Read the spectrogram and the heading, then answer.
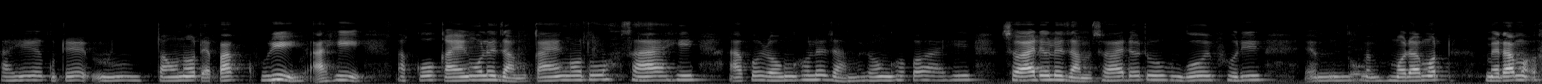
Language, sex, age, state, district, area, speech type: Assamese, female, 45-60, Assam, Sivasagar, rural, spontaneous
